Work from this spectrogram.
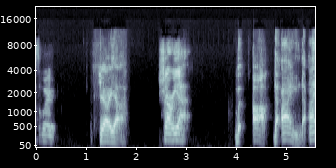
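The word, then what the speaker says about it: شريعة: But the ayn, but the ayn doesn't exist in English. So Okay. it's a letter, a halki key, a throat letter. So you got if you don't feel it in your throat, you're not saying it right.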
